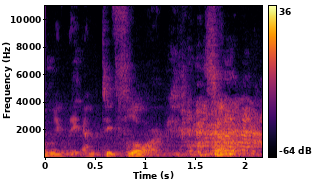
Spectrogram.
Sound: laughter

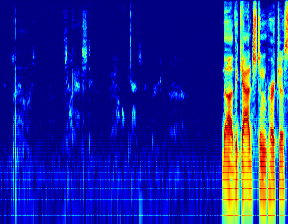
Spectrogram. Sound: students whispering

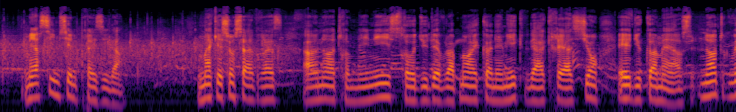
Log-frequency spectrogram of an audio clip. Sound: applause

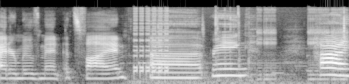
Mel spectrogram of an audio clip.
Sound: phone ringing

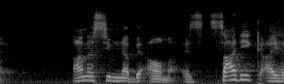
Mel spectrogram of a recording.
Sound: speaking foreign language

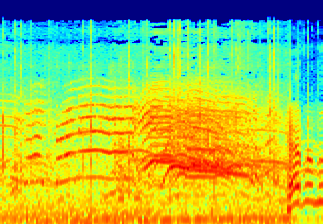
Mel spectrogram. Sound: cheering

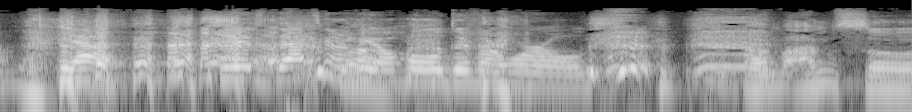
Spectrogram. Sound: laughter

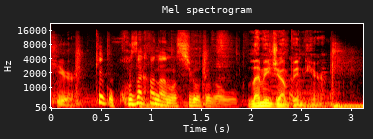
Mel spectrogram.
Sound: speaking in Japanese

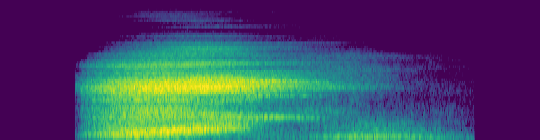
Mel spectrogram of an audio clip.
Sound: sound of creepy voice

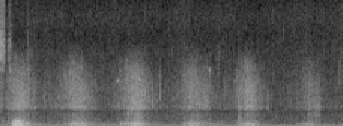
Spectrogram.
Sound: sound of marching

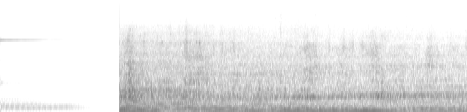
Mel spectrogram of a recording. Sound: plane noise

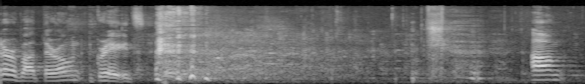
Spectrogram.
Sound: laughter

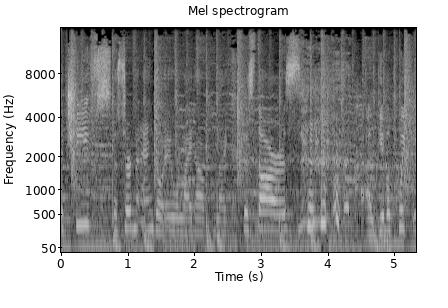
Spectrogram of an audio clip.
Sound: laughs

